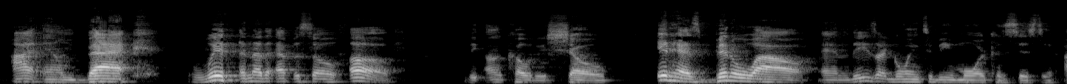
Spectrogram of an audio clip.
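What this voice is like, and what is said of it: Excited, energetic voice. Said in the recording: “y'all can hear the excitement in my voice.”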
